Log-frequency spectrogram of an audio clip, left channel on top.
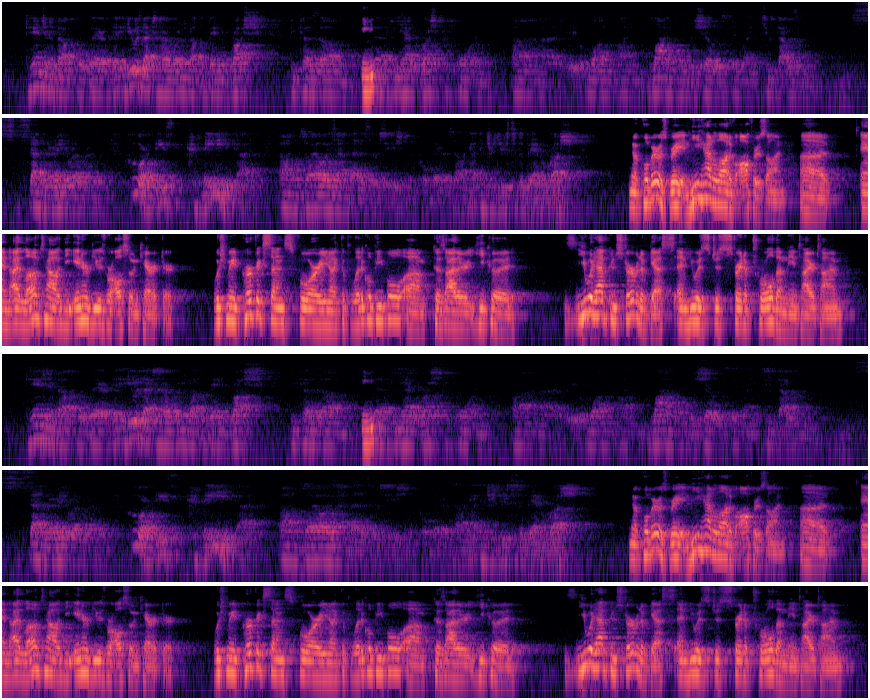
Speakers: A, on the left; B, on the left.
A: tangent about Colbert, they, he was actually how I learned about the band Rush because um,
B: Mhm.
A: the, he had Rush perform uh, on on live on one of his shows in like 2007 or eight or whatever, and I was like, who are these Canadian guys? Um, so I always had that association with Colbert is how I got <laughs> introduced to the band Rush.
B: No, Colbert was great, and he had a lot of authors on. Uh, and I loved how the interviews were also in character. which made perfect sense for you know like the political people um, because either he could you would have conservative guests and he was just straight up troll them the entire time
